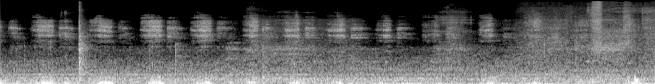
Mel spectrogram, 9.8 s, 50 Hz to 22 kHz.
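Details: A sleeping female puppy snores like an old man: soft, repeated, rough snorting breaths at about 35 a minute over a low room hum.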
